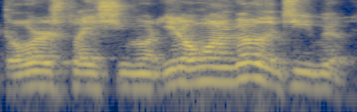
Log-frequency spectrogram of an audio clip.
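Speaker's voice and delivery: ordinary talk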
